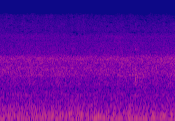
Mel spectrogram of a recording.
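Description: Forklift engine running steadily with a low hum under an even hiss.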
